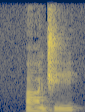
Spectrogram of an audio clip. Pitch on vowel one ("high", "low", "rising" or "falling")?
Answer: high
